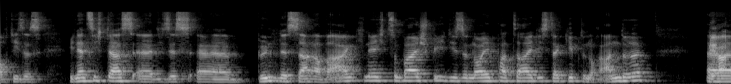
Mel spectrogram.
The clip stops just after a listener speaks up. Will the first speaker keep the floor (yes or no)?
no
